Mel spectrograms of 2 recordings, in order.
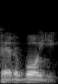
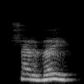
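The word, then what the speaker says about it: Skjervøy: para conducir a estas Herboy, creo que se dice algo así, más o menos, la pronunciación, Charvei, Charvei.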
